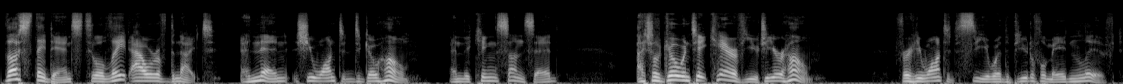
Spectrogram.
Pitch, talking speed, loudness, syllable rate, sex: 140 Hz, 230 wpm, -21 LUFS, 5.6 syllables/s, male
